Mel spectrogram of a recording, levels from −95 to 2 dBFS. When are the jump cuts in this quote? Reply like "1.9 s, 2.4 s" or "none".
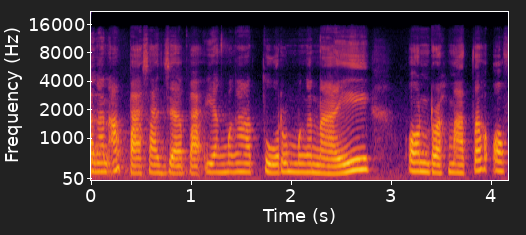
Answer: none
